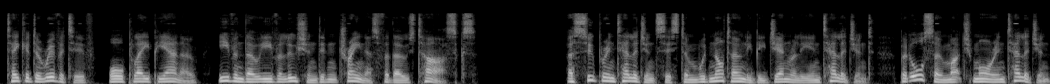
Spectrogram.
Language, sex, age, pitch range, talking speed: English, male, 40-59, 100-145 Hz, 165 wpm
